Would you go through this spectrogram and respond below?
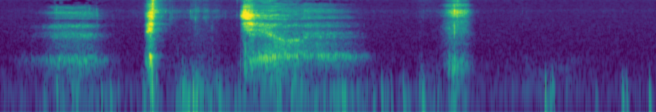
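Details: Three induced sneezes while sick with a cold, ill for over two months; each a breathy intake followed by a sharp explosive burst of air in a quiet room; sneezing.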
